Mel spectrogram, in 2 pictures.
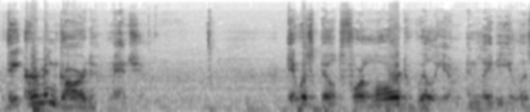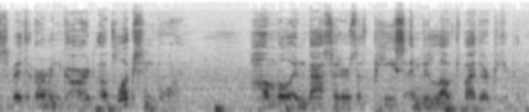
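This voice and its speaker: A man plays a horror visual novel, chatting in a rambling, self-deprecating way and reading the story aloud as casual let's-play commentary. His medium-pitched voice is sing-song at a moderate pace. He uses a standalone desk microphone, and the home gaming recording is noisy.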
